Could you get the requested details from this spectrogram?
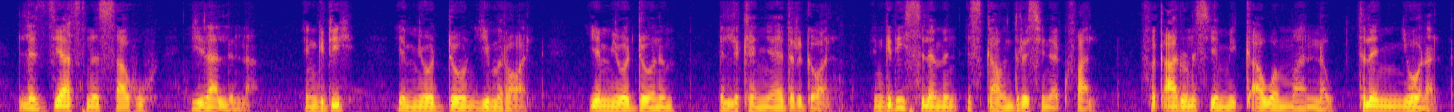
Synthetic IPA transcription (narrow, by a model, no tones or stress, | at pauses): ləzːijasɨnəsːahuh | jɪlalːɨnːa | ʔɨŋɡɨd̪ih | jɛmːiwɔd̪ːəwnjɪmɨɾəwa̰l | jɛmːiwɔd̪ːəwnɨm | ʔɨlːɨkʰəɲːajad̪əɾɡəwa̰l | ʔɨŋɡɨd̪ihsɨləmɨnɨskʰahund̪ɨɾəsjɪnəkʼfal | fəkʼa̰d̪unɨsjɛmːikʼːa̰wəmːanːəw | t̪ʰɨləɲːjɪho̞na̰l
